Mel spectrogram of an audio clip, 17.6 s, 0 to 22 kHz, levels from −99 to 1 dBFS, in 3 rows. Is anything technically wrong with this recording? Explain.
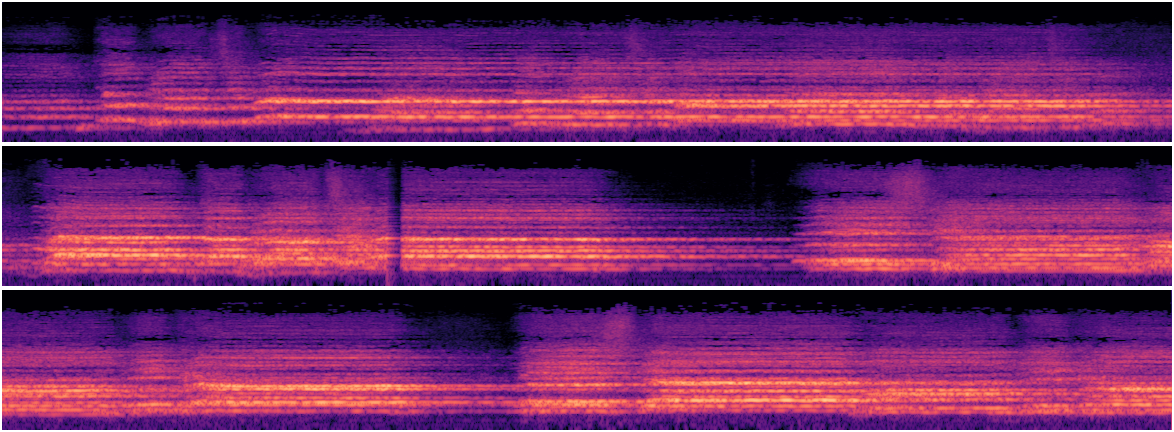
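Yes, there is one fault. A burst of packet loss occurs from 7.77 to 7.86 s. A short run of audio failed to arrive in time to play, so the receiver filled the hole by stretching the last good sound for about 66 ms and fading it as the gap continued. When playback resumes, roughly 60 ms of the original audio has been skipped. The result is a brief smeared, dying hold followed by a slight jump forward.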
